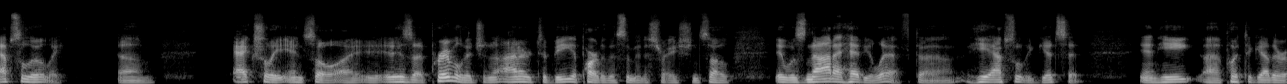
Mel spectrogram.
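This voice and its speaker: In front of a quiet background, a man with an American accent has an unremarkable speaking voice, fairly low in pitch, with ordinary pitch variation and a moderate pace. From Wisconsin, US Midwest. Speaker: state agency director. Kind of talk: interview.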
